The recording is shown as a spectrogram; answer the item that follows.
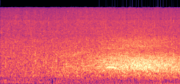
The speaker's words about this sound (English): everybody gathered in City Hall Park. And they turned a big fountain on and...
